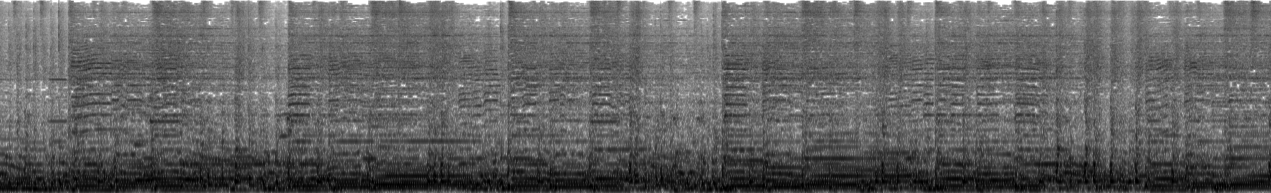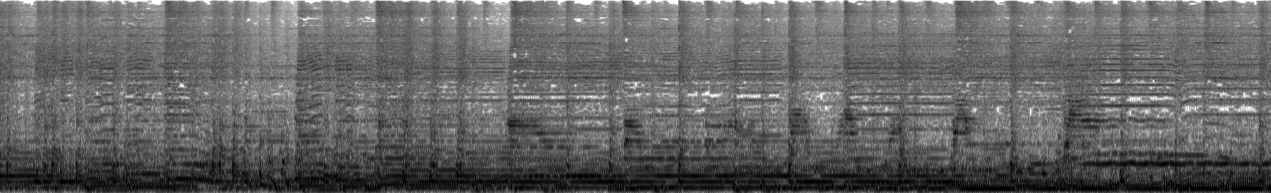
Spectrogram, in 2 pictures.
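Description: Live band playing an instrumental rock jam: electric guitars, keyboard and drum kit, loud and steady, with no singing.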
